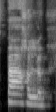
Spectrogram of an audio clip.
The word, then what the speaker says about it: parle: Essa letra final, ela é bem discreta, então é parle. É como se terminasse praticamente no L, soltando o L, parle.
